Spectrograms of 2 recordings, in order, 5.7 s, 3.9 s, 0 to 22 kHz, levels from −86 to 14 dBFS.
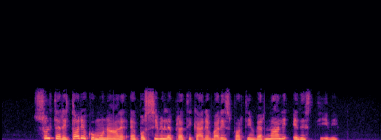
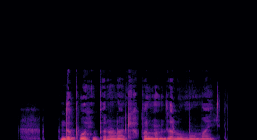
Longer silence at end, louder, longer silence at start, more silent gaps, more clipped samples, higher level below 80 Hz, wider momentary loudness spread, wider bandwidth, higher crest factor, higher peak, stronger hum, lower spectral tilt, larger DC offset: about the same, 0.65 s vs 0.65 s; first, -15 LUFS vs -34 LUFS; first, 0.55 s vs 0.35 s; second, none vs 0.68-0.88 s; neither; first, -52 dBFS vs -80 dBFS; second, 9 LU vs 22 LU; second, 8 kHz vs 11.5 kHz; about the same, 14 dB vs 18 dB; first, -2 dBFS vs -16 dBFS; neither; about the same, -6 dB/octave vs -6.5 dB/octave; neither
